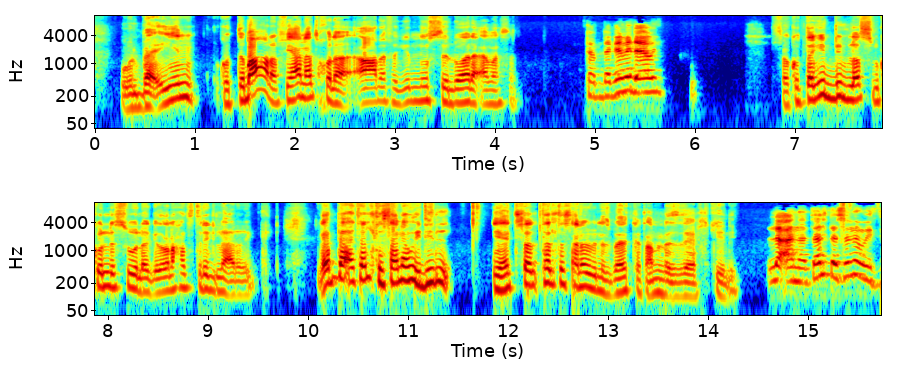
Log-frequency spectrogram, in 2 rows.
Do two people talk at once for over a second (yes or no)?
no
